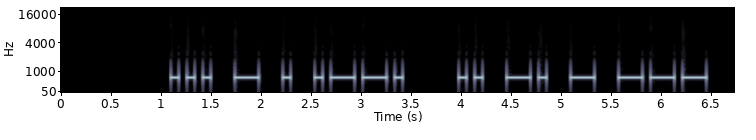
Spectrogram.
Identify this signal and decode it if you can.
Morse code, heard as a keyed tone, about 15 wpm, 700 Hz. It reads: STEP INTO
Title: Sentences from Top 600 Words 15wpm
